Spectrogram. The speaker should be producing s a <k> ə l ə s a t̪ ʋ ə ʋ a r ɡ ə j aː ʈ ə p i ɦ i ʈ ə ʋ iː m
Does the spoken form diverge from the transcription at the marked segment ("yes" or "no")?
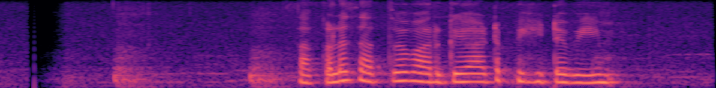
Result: no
